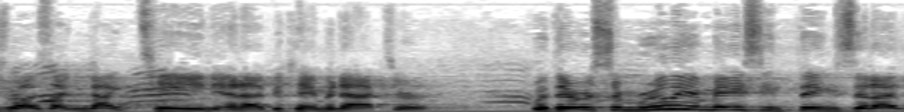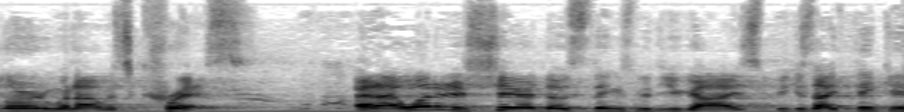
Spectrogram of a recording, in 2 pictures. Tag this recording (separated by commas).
monologue, Speech, Male speech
